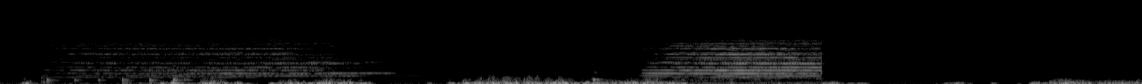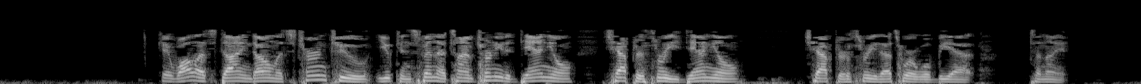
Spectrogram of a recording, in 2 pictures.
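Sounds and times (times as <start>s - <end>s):
train horn blasts: 0.5s - 4.1s, 6.4s - 8.3s
speech: 13.0s - 18.9s, 19.5s - 22.2s.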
